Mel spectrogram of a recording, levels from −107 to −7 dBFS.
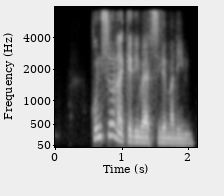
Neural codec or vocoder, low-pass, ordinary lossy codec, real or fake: codec, 16 kHz, 1 kbps, X-Codec, HuBERT features, trained on general audio; 7.2 kHz; AAC, 48 kbps; fake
